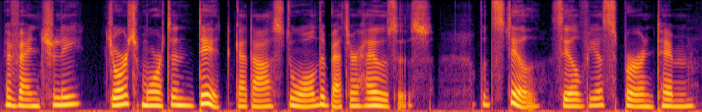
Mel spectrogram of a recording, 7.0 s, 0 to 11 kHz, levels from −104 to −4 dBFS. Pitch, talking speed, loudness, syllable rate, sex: 200 Hz, 135 wpm, -19 LUFS, 4.2 syllables/s, female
